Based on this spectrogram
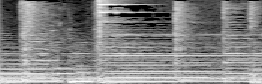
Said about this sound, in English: Ring the bell.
